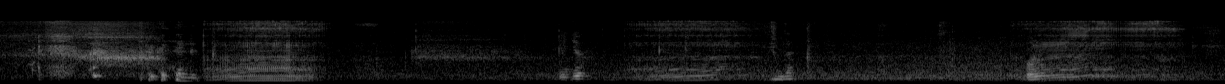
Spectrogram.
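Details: Sleeping person snoring: loud, rough, buzzing breaths recurring, some with a whistling edge; snoring.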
